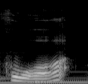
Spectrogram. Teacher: ふお第三声低く発音します。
